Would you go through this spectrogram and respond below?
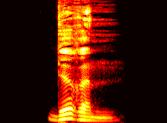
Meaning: strong dative masculine/neuter singular of dürr
- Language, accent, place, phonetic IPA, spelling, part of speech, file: German, Germany, Berlin, [ˈdʏʁəm], dürrem, adjective, De-dürrem.ogg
